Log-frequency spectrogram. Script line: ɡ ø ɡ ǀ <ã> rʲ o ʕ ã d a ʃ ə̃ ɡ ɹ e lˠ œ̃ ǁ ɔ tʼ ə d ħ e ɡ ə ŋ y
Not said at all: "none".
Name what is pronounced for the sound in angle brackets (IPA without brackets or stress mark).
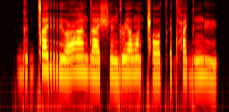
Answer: a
